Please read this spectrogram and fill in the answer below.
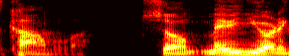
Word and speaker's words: Kamala: First of all, it's not Kamala, it's Kamala.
